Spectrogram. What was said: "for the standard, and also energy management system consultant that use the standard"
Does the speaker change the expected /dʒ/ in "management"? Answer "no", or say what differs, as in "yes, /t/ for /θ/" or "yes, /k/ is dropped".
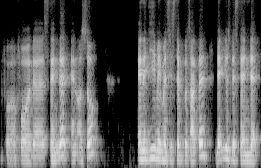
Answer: yes, /dʒ/ is dropped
